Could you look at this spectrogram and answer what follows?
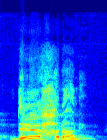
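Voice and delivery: ordinary delivery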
